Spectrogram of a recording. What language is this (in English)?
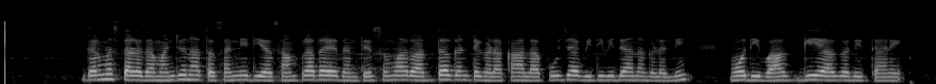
Kannada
